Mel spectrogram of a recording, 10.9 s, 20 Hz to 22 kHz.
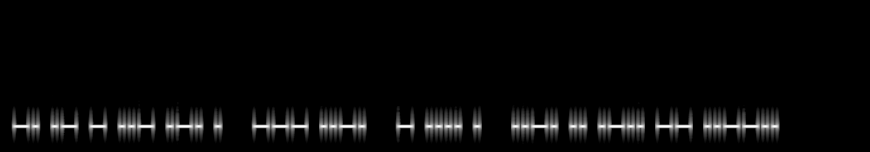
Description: Morse code, heard as a keyed tone, about 20 wpm, 700 Hz. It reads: NATURE OF THE FILM?
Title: Sentences from Top 1000 Words - Review Part 3 - 20wpm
